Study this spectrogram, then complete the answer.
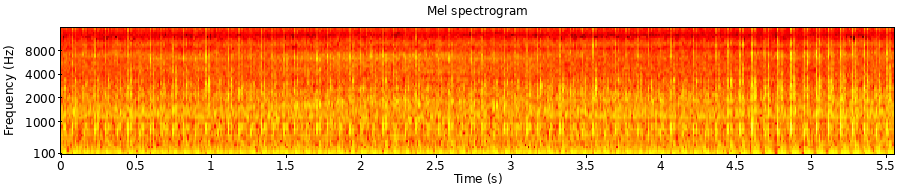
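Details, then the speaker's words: Old Farmall H gasoline tractor idles low and lumpy with dropped firing strokes; exhaust pops randomly on a driveway run. The owner suspects it is down on some cylinders and lacking power, possibly from bent pushrods or stuck valves, and will pull the valve cover. "It's idling now. Well, it does not have the power it should. I think it's down on some cylinders."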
